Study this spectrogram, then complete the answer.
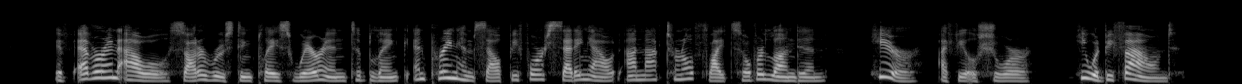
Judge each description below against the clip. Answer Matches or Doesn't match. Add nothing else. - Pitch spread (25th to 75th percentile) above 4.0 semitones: Matches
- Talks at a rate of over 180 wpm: Doesn't match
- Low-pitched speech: Doesn't match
